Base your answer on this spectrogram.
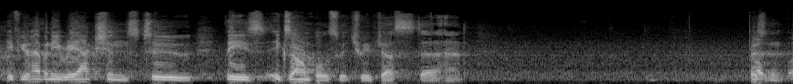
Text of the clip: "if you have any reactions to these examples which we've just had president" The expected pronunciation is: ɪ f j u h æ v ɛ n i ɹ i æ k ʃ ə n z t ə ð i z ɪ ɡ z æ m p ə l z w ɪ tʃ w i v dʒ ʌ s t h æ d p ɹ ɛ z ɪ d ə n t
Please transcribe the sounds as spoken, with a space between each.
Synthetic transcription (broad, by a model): ɪ f j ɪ v ɛ n i ɹ i æ k ʃ ə n z t ə ð i z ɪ ɡ z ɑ m p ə l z w ɪ tʃ w i v dʒ ʌ s t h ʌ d p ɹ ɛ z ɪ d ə n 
